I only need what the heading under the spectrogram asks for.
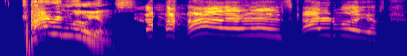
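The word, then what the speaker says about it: Kyren Williams: How do you pronounce the name? Kyron Williams.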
